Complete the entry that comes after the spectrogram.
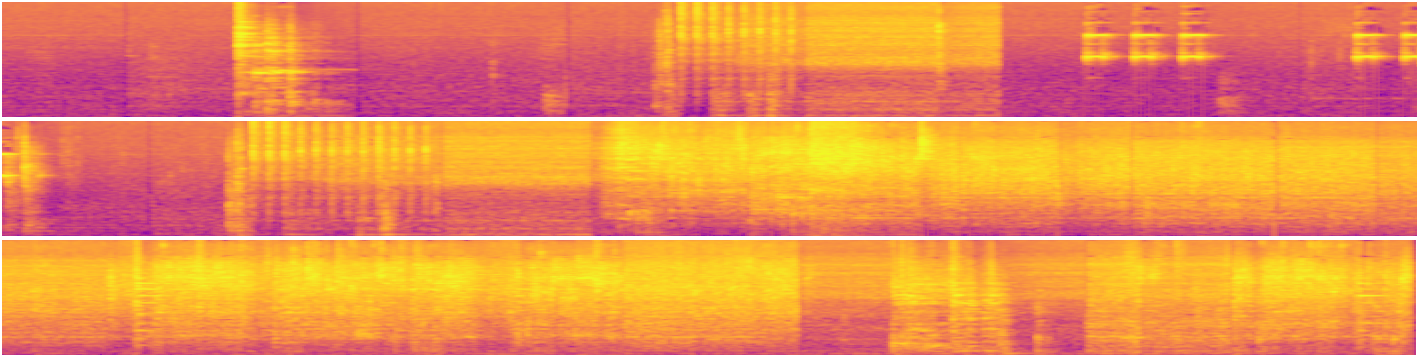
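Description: Sea snails (babylon snails) hit hot chili oil in a wok and sizzle loudly and steadily for about ten seconds. Near the end a wooden spatula scrapes and tosses them in the pan. Earlier come a click and a few short beeps.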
